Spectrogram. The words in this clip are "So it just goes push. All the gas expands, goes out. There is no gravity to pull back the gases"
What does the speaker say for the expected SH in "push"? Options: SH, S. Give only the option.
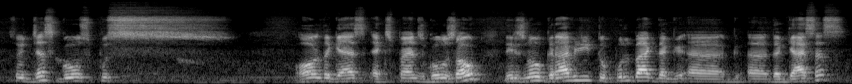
S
